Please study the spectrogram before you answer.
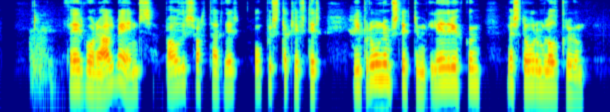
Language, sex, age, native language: Icelandic, female, 30-39, Icelandic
